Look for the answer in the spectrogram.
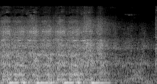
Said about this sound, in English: Clanky. Well, it sounded like one of those uh, tailgates with the with the chains. So rad! I love it. You hear every cylinder firing.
